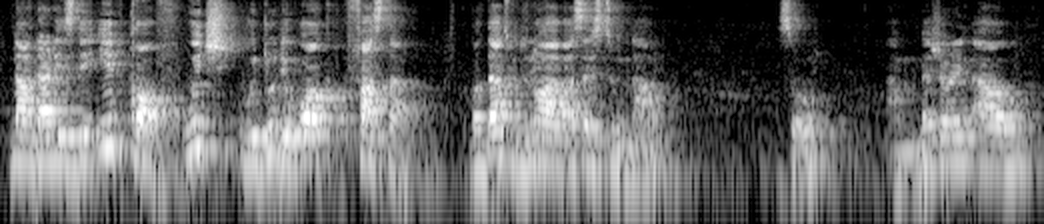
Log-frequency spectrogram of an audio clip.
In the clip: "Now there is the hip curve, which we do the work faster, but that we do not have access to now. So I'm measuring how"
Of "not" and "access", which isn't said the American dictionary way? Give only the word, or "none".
access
